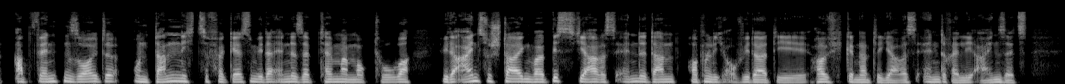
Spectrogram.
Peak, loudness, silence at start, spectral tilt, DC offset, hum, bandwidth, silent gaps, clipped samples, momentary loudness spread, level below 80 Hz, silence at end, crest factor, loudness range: -2 dBFS; -21 LUFS; 0.15 s; -5 dB/octave; under 0.1%; none; 12.5 kHz; 1.23-1.32 s, 4.35-4.39 s; under 0.1%; 7 LU; -54 dBFS; 0.4 s; 20 dB; 3 LU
